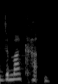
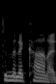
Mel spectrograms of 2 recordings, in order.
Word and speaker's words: Dominica: So, Kirsten or Kirsten Elwin, she is 25 from Orlando, Florida, via Dominicana. Dominica, not Dominicana.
